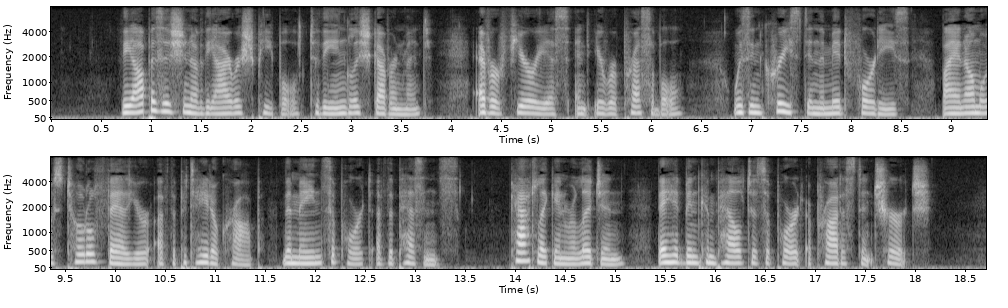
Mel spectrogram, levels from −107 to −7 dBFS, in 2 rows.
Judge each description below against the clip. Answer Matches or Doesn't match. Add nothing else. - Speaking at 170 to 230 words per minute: Doesn't match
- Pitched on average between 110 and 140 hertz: Doesn't match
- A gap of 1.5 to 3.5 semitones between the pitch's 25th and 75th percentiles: Matches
